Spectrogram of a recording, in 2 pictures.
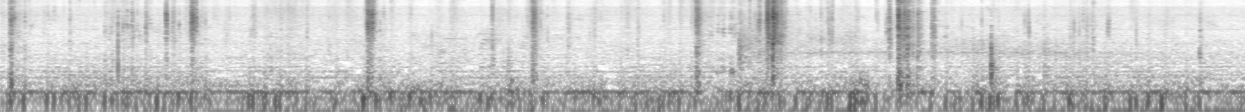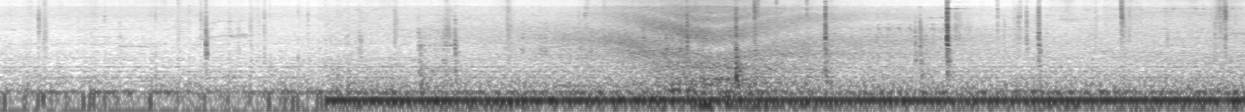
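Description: A steady low vehicle engine hum with scattered knocks and thumps from bags of mulch being unloaded off a flatbed truck. About two-thirds of the way through, the hum suddenly gets louder and deeper, and a car passes a few seconds later.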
